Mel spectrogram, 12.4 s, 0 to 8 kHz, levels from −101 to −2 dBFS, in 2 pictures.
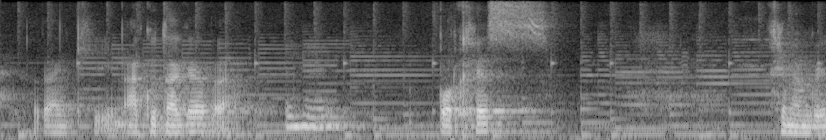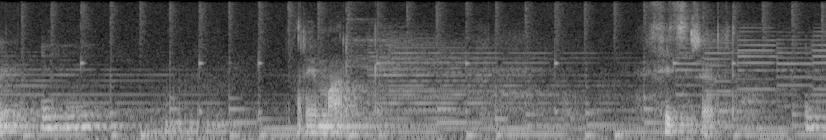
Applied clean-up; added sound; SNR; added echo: none; none; none; none.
